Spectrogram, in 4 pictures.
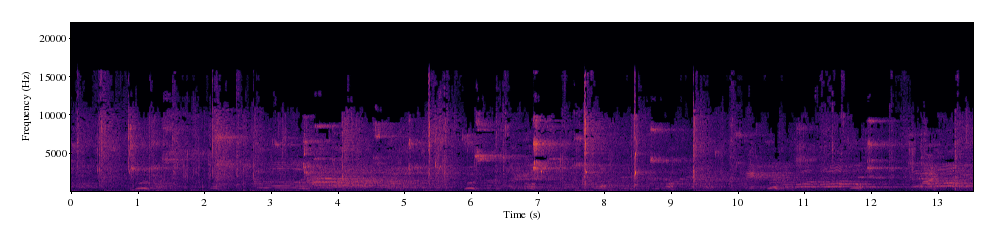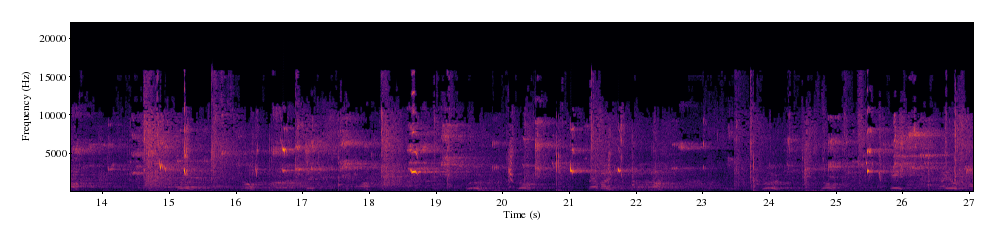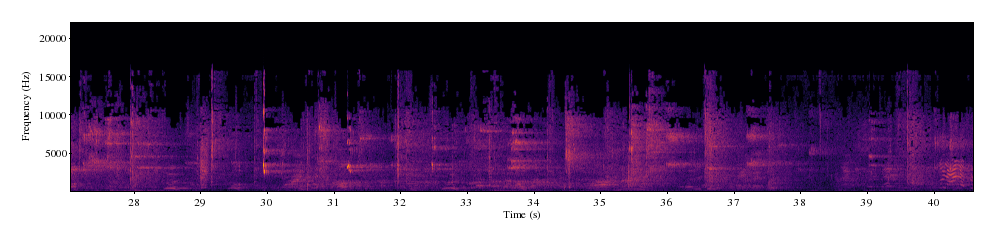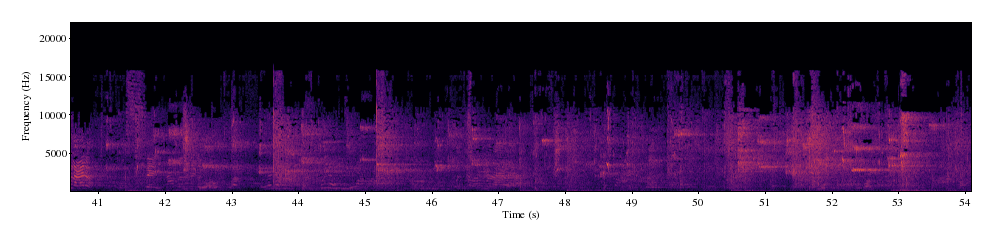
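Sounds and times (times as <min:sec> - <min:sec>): sneakers squeaking on floor: 0:00.0 - 0:54.0.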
